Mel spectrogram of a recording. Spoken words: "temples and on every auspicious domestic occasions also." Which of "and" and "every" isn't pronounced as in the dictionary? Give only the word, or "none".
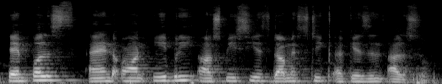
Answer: every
